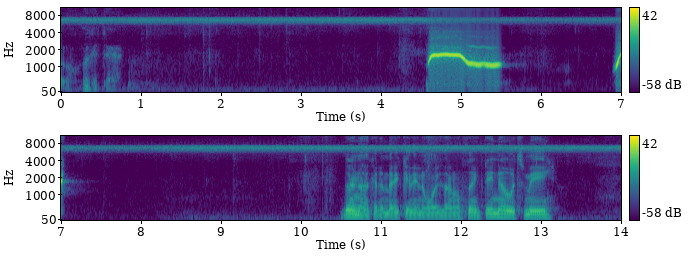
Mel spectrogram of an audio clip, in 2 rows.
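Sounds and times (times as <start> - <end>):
crickets trilling: 0.0 - 14.0
person whistling a call: 4.6 - 5.6, 6.9 - 7.1.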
